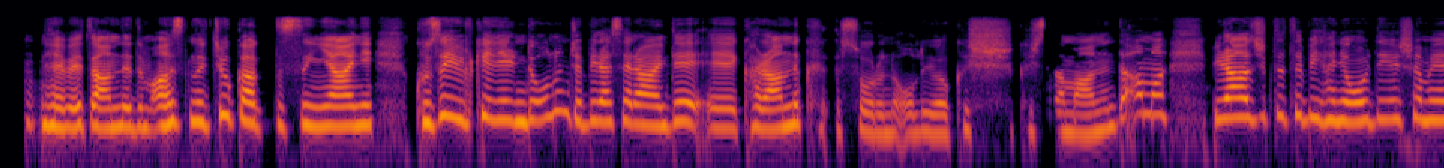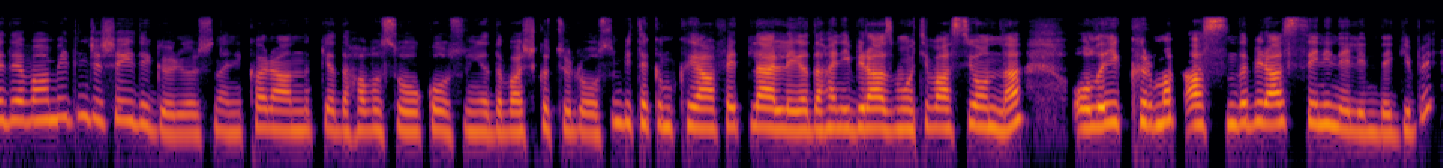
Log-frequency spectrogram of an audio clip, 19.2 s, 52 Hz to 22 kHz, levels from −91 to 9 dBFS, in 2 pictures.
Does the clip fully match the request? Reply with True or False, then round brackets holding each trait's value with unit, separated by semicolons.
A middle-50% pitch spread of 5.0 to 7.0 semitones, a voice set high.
True (5.3 semitones; 240 Hz)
